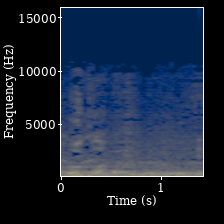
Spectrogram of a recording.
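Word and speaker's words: Uggla: the home run call the pronunciation chart that we got from Major League Baseball said UGA and as he walked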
